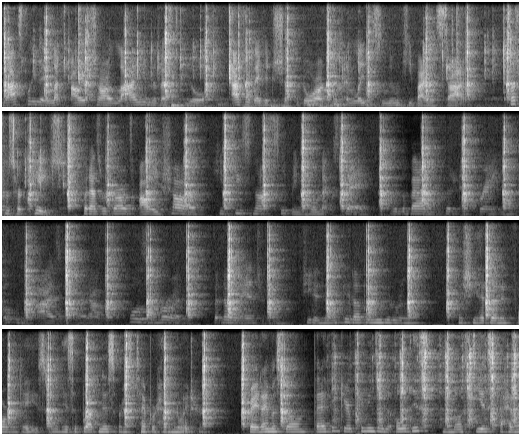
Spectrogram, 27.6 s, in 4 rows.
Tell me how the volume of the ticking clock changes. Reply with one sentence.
The loudness of the ticking clock stays about the same.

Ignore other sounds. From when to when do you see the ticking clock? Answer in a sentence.
The ticking clock can be heard from 0.0 to 5.0 s and from 5.6 to 27.5 s.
